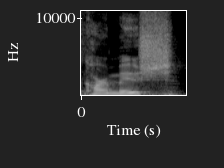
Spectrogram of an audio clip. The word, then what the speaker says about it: Carmouche: So closer to the border of Texas and Louisiana, it's Carmouche. Carmouche. Like a big fat douche. Yeah, like a big fat douche. And then, of course, Texas, looks like it's spelt Carmouche. E is silent.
